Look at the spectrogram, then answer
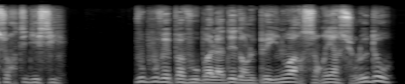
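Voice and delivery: high, chatty hobbit servant; plain-spoken Sam. A narrator's reading. Servant telling his master of dead orcs, high and chatty. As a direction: pitch it well up, practical and talkative. Sam's dialogue in narrated story.

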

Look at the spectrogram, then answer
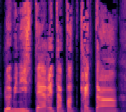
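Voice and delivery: high, loud proclamation; thunderous, high-pitched heckle; booming voice. A narrator's reading. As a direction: blare the insult out like a talking poster. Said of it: "d'une voix tonitruante".

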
